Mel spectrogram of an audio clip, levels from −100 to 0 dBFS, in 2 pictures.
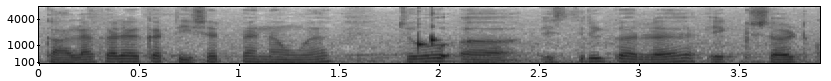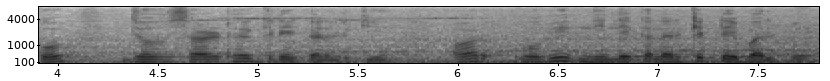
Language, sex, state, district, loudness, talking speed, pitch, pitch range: Hindi, male, Chhattisgarh, Raipur, -20 LUFS, 240 wpm, 130 Hz, 125-150 Hz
